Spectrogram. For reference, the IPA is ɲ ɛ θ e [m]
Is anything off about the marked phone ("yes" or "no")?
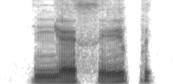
yes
